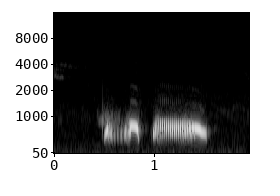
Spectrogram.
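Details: Decoy spotted dove cooing to attract wild doves; a single clean phrase with two quick hooked notes and then a long, level, vibrating coo that slides down at the finish.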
